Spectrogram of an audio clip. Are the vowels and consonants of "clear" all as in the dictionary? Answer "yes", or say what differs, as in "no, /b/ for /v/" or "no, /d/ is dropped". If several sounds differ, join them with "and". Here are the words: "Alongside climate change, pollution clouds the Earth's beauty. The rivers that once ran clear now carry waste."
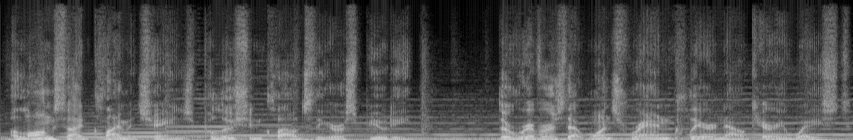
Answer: yes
